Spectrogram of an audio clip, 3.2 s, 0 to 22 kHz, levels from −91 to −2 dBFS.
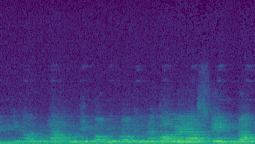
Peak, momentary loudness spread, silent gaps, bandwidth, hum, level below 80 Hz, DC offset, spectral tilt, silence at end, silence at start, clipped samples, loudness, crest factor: -16 dBFS; 7 LU; none; over 20 kHz; none; -52 dBFS; under 0.1%; -6 dB/octave; 0 s; 0 s; under 0.1%; -31 LUFS; 14 dB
